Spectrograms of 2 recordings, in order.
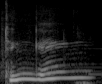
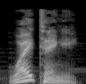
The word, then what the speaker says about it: Waitangi: The Treaty of Altingang? Oh. We're gonna figure out what this is. Or how to say it. Waitangi.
